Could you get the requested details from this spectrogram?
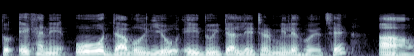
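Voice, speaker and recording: A man teaching a spoken lesson, explaining step by step and patiently repeating example words slowly and clearly. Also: mid-range voice, warm tone. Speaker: English teacher. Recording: dull lo-fi sound.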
